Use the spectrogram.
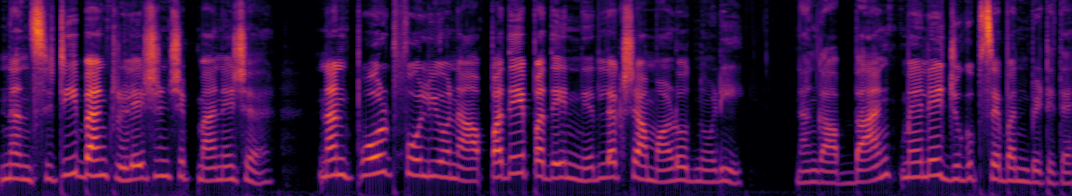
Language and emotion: Kannada, disgusted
